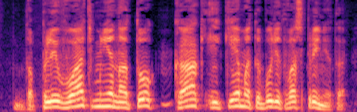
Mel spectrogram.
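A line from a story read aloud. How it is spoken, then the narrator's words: Exclaimed. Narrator (Russian): воскликнул Алексей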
